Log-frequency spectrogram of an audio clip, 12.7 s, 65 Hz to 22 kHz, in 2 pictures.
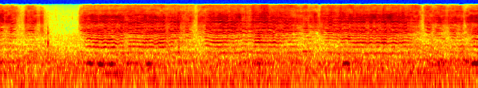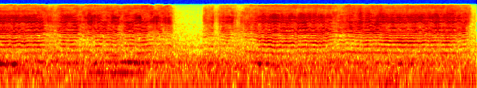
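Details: On a summer trail to Tolmie Peak, July 20, 2013, a large bumblebee works a white thimbleberry flower for pollen. It gives a continuous droning hum, broken by two short gaps.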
